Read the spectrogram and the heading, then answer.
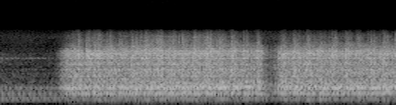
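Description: Rapid, continuous machine gun fire from a car driving through a road blockade. The loud mechanical rattle starts abruptly, cuts out briefly, then resumes as a second sustained burst, with no voices.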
